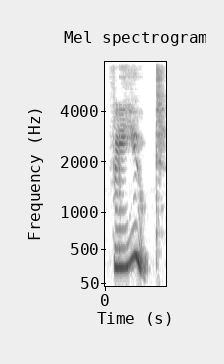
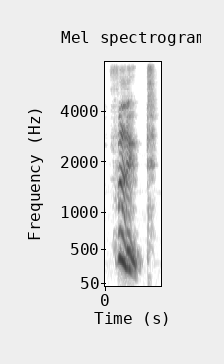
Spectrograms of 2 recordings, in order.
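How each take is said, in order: First: The vowel is a 'you' sound with a y-glide. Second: The vowel is a plain 'oo' sound. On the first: The speaker calls it wrong. "try it the second way just to check. F, all, you, t" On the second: The speaker calls it right. "I'm going to try it the first way first. F, all, oo, t"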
